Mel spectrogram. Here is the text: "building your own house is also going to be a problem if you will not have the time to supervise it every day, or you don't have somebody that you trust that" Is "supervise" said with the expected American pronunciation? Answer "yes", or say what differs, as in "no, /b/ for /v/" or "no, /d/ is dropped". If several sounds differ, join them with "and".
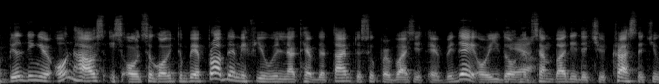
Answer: no, /s/ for /z/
